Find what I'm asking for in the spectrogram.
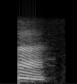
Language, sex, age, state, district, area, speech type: Manipuri, male, 18-30, Manipur, Churachandpur, rural, conversation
